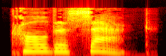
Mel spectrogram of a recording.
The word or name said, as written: cul de sac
